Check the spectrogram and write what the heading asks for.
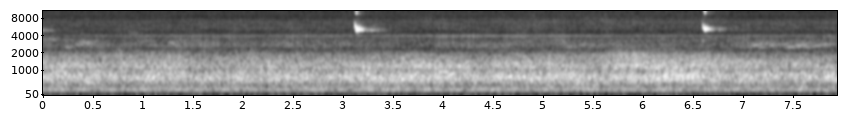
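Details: A California towhee in Fairfield, California, near the Suisun Marsh, gives two sharp, high, metallic chip notes about three and a half seconds apart over a steady hiss of distant traffic.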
